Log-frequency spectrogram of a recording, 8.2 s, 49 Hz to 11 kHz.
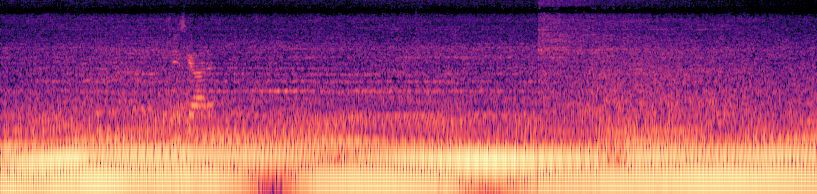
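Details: Big-turbo Nissan R32 Skyline on third start, running a self-adjusted basemap, not yet tuned, in neutral after chasing coolant and power-steering leaks: deep, even idle burble with no misses, knocks or hunting; AFR slightly rich, oil pressure 58; normal idle.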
